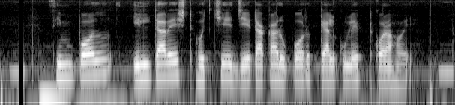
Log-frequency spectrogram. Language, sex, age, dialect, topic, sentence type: Bengali, male, 18-24, Jharkhandi, banking, statement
